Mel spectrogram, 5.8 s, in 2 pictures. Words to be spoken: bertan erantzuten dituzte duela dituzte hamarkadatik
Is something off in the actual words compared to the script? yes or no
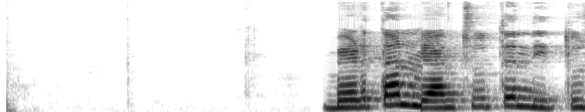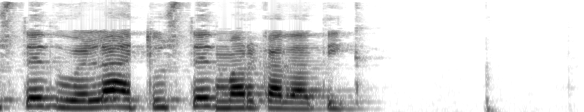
no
